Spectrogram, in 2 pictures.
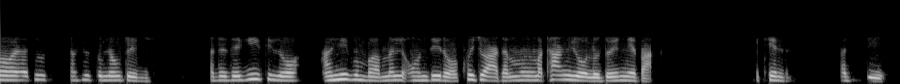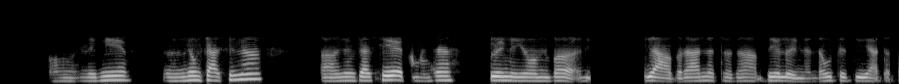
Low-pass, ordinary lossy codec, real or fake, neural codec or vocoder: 3.6 kHz; none; fake; codec, 16 kHz, 2 kbps, FunCodec, trained on Chinese and English, 25 frames a second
